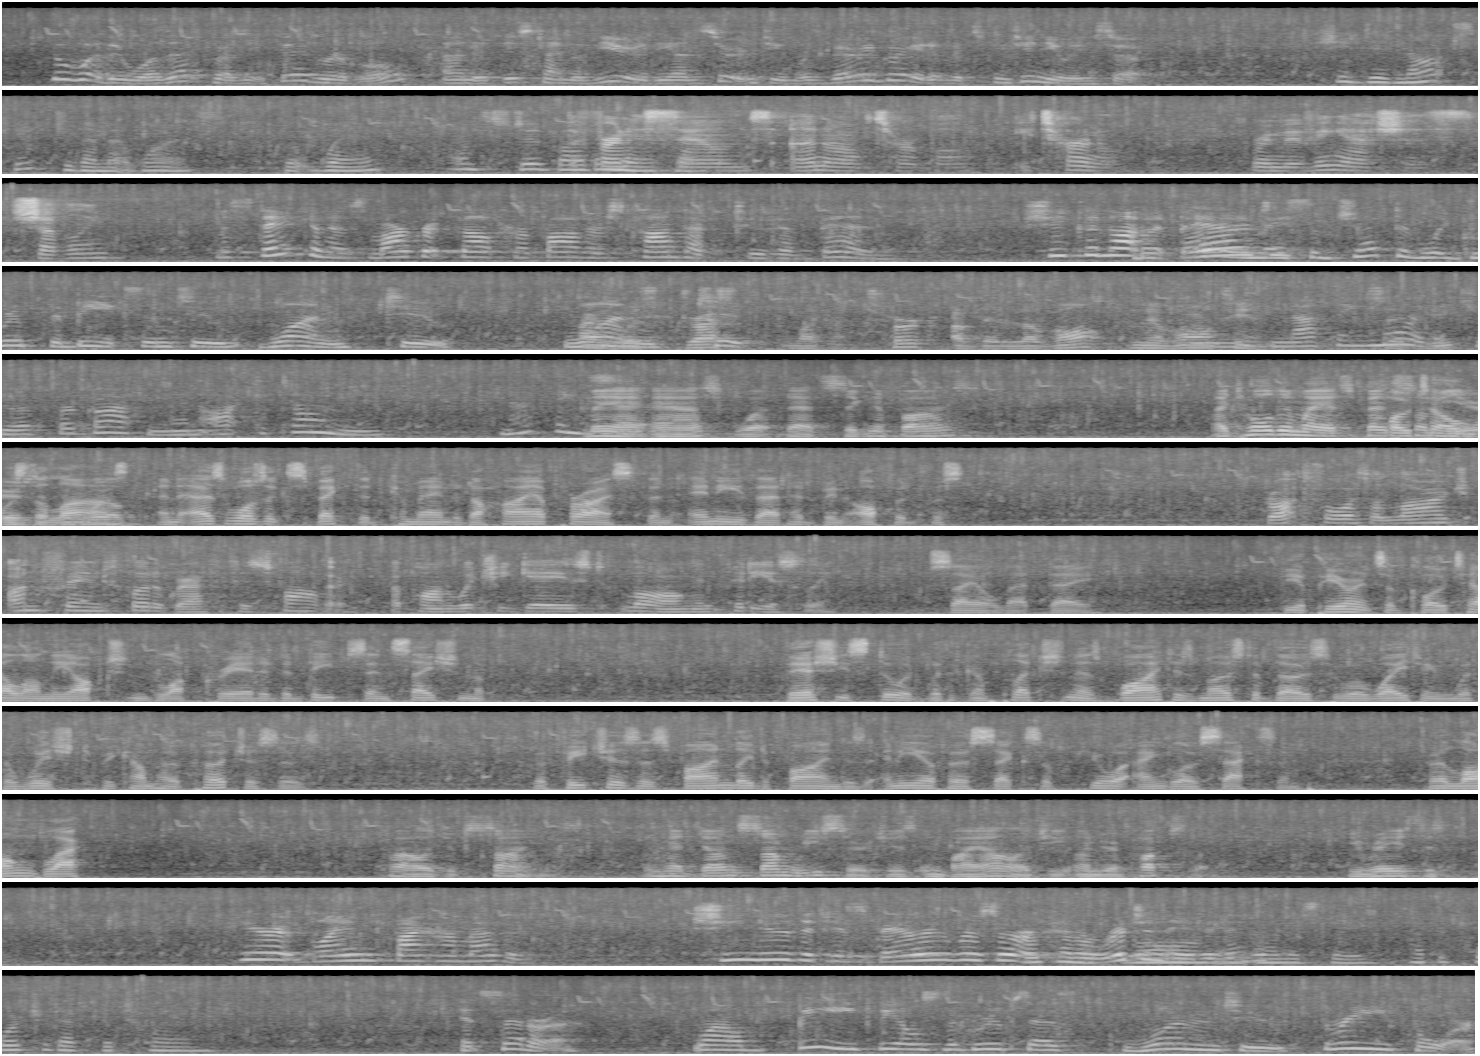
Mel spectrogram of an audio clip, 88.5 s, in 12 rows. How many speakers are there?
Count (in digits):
10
